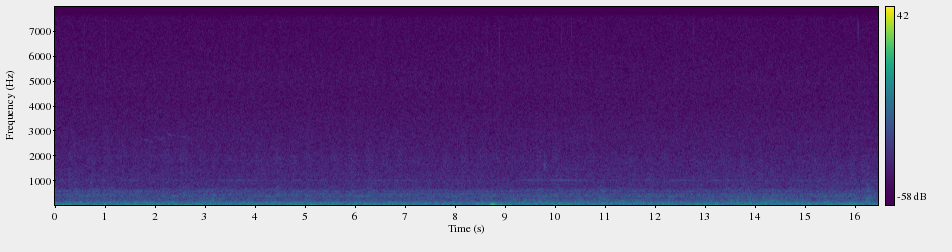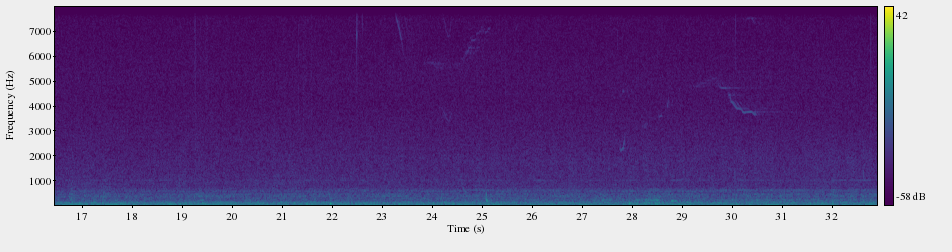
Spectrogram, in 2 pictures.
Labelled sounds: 24.5	25.2	killer whale, 5.7 to 7.2 kHz
29.6	30.6	killer whale, 3.7 to 5.0 kHz

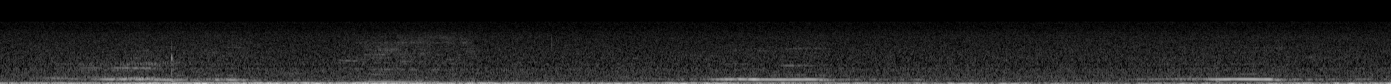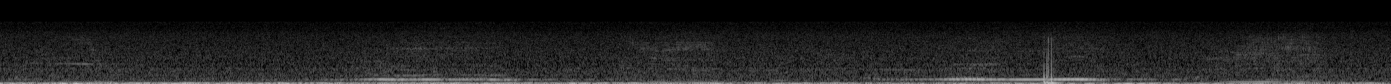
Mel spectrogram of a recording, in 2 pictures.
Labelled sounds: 3.6	3.9	humpback whale, 1.5 to 1.6 kHz
7.8	8.1	humpback whale, 0.83 to 2.1 kHz
14.5	14.9	humpback whale, 0.83 to 1.0 kHz
17.8	18.2	humpback whale, 1.9 to 2.2 kHz

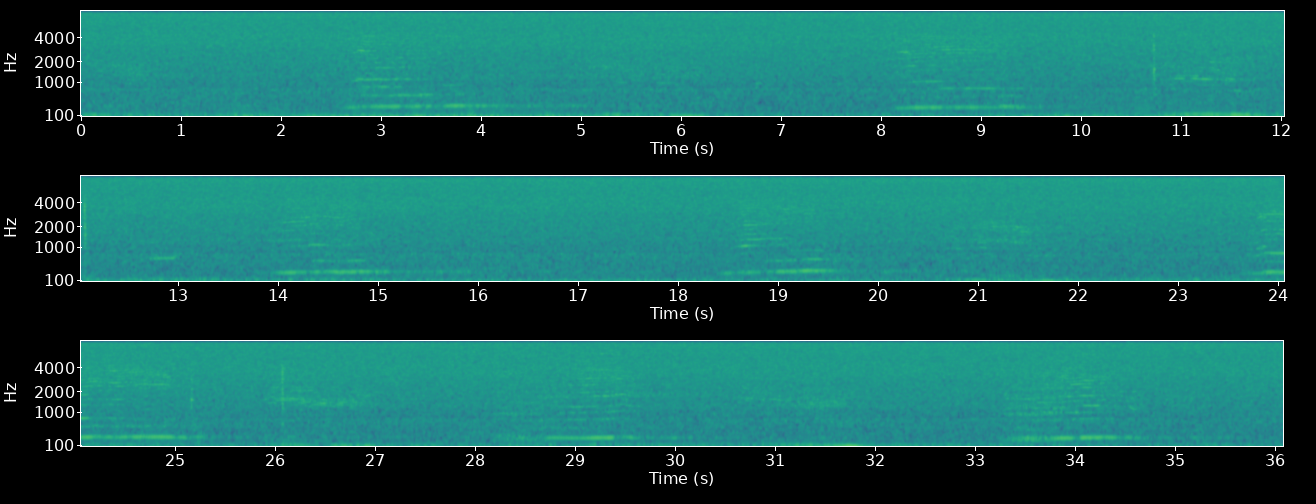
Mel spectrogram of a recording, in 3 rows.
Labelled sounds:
2.7	3.1	humpback whale, 1.0 to 1.2 kHz
8.3	9.0	humpback whale, 0.99 to 2.9 kHz
14.0	14.3	humpback whale, 2.2 to 2.4 kHz
18.6	19.1	humpback whale, 0.99 to 1.4 kHz
23.7	24.2	humpback whale, 0.80 to 3.0 kHz
24.6	25.0	humpback whale, 2.4 to 2.6 kHz
25.9	26.4	humpback whale, 1.3 to 1.7 kHz
29.1	29.6	humpback whale, 1.7 to 3.8 kHz
33.9	34.2	humpback whale, 2.7 to 3.2 kHz

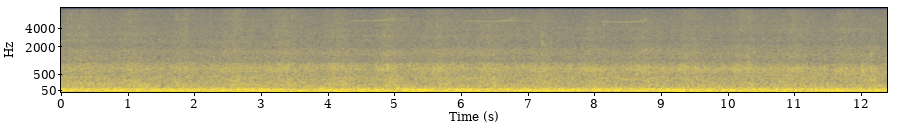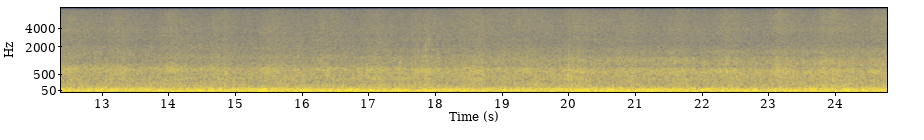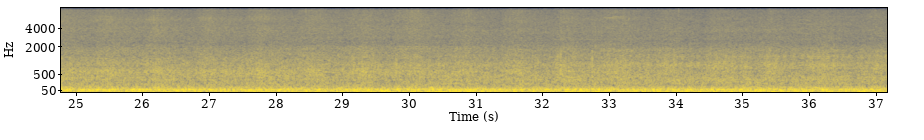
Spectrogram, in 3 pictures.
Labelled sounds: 6.0	6.9	killer whale, southern resident, 4.6 to 5.7 kHz
8.0	8.8	killer whale, southern resident, 4.9 to 5.6 kHz

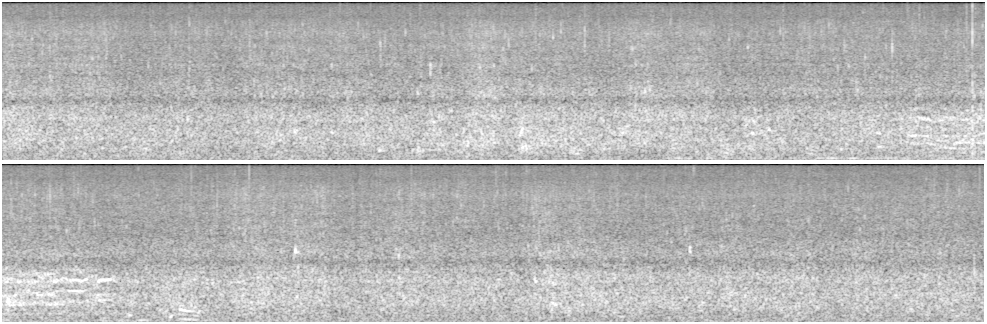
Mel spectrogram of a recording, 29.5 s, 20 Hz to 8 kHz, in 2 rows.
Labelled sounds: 15.2	15.5	humpback whale, 0.84 to 1.0 kHz

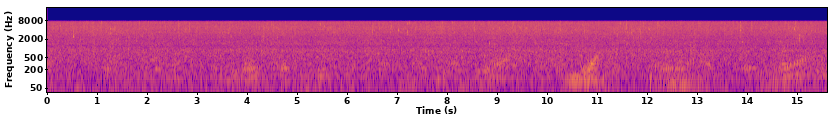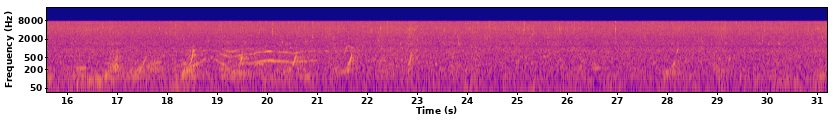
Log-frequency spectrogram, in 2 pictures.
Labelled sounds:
19.2	19.4	humpback whale, 0.78 to 0.91 kHz

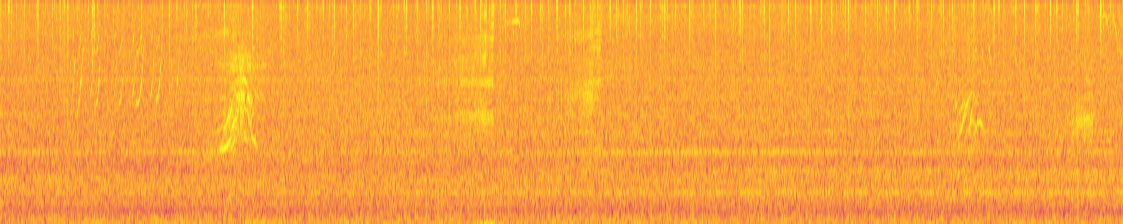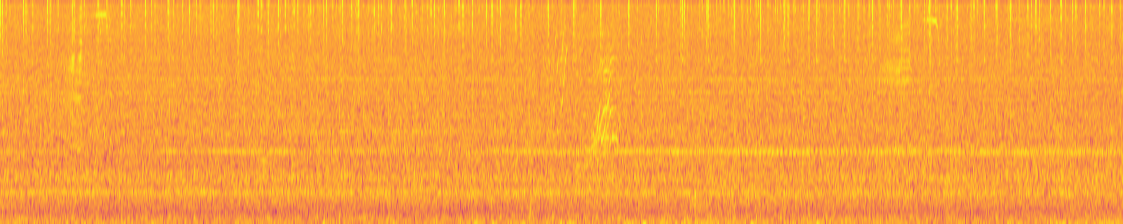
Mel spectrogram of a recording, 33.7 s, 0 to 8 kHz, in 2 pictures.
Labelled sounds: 25.6	26.1	killer whale, southern resident, 0.90 to 4.0 kHz

